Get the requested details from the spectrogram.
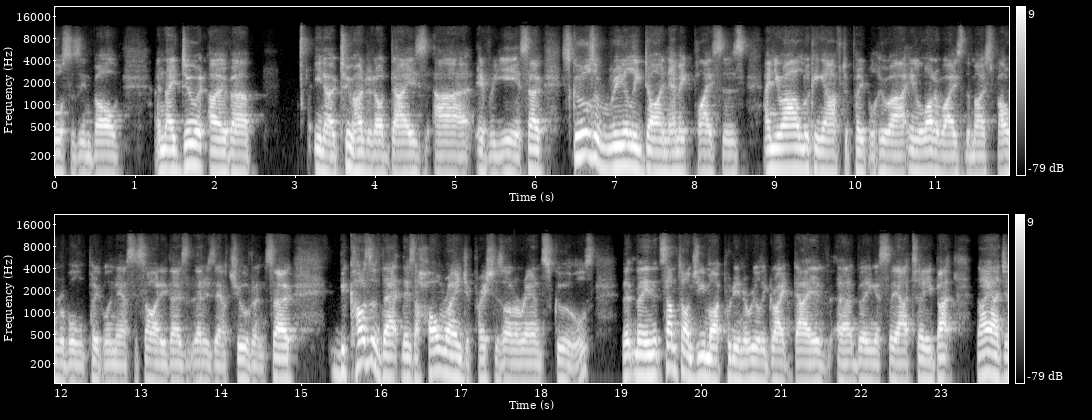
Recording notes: This episode is a recording of a live webinar in January 2021.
